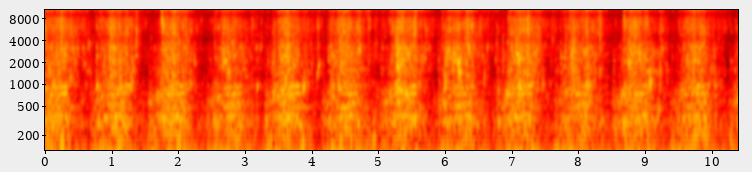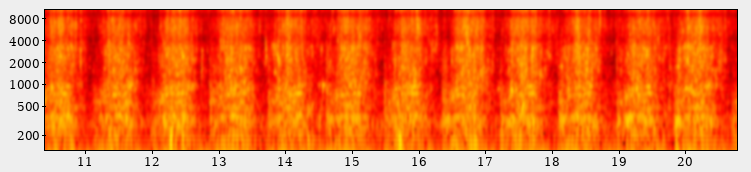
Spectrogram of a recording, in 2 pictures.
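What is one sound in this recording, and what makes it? A washing machine motor hums steadily.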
